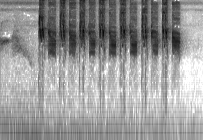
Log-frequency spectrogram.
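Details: Tame Asian pied starling (jalak suren): a soft falling whistle, then a rapid series of about a dozen loud harsh rasping notes, evenly spaced roughly four per second, ending abruptly.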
